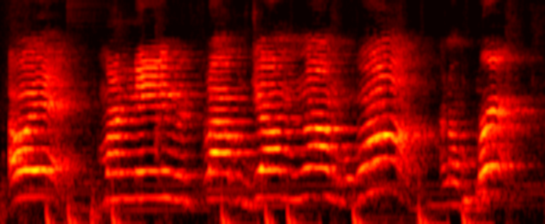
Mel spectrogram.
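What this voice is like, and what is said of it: Put-on Australian accent. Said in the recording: “My Aussie accent.”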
